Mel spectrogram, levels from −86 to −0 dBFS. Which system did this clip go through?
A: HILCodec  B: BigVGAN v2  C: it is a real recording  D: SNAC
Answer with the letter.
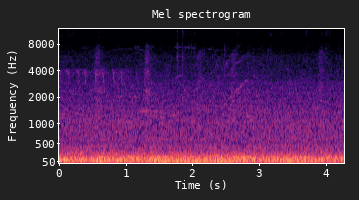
C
